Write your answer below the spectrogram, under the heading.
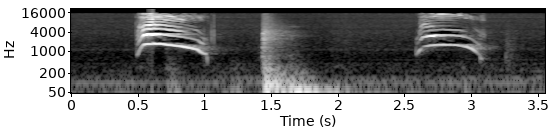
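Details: Crying kittens, played to coax a feral mom cat into a trap: a high arched mew, a dull thump, then a second shorter mew, with a low hum in the background.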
